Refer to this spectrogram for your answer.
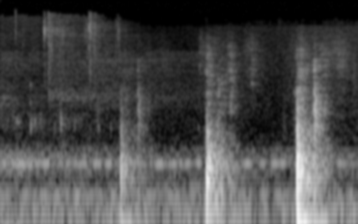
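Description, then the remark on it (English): A cellar lock being slowly turned: three heavy mechanical clunks roughly a second apart, each louder than the last, over a low, steady background hum with no voices. “Then, the cellar's lock slowly started to turn.”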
